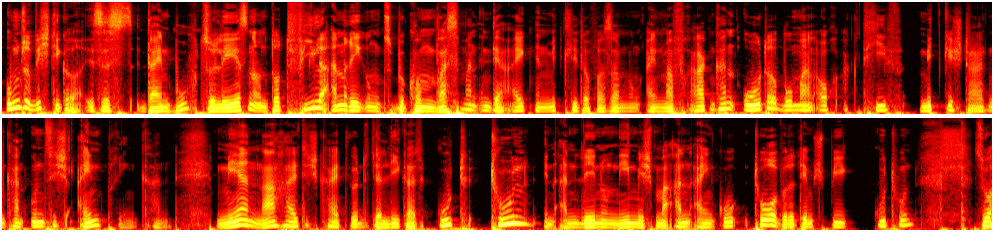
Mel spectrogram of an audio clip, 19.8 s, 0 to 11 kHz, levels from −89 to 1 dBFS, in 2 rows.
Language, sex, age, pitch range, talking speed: German, male, 50-69, 100-125 Hz, 165 wpm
